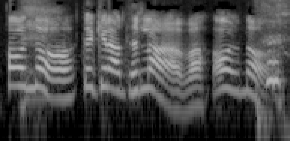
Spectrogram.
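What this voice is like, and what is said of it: Exaggerated put-on Italian accent. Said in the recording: “speak in a racist Italian accent”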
